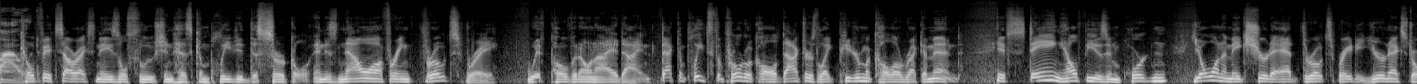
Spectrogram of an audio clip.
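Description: Gain pumping runs throughout this speech recording. The room noise, about 39 dB below the speech, swells in each pause and ducks by around 15 dB under every loud passage, likely from input gain set far too high with a fast limiter clamping each peak.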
